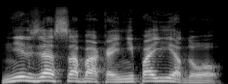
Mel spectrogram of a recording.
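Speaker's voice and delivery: loud, high, stretched-out shout; shouted refusal. A narrator's reading. Coachman refuses to take the dog, shouting. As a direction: yell a refusal from up on the seat. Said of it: "закричал возница с козел".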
